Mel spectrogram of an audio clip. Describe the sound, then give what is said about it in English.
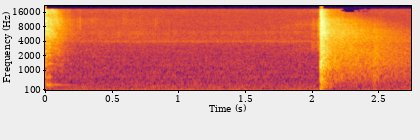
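A firework rocket launches with one sharp, loud crack after a quiet stretch, followed by a short fading hiss. “here's the last rocket for now.”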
